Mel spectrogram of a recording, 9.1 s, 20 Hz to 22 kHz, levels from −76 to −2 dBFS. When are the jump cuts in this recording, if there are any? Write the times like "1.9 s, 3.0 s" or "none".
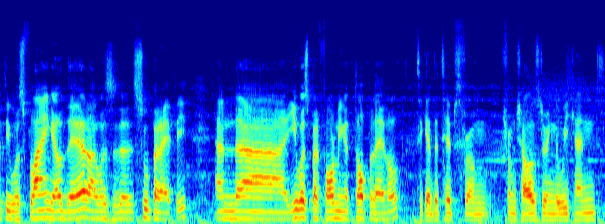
none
